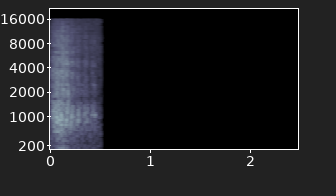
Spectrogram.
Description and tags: Horse(snort) 3
horse, snort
